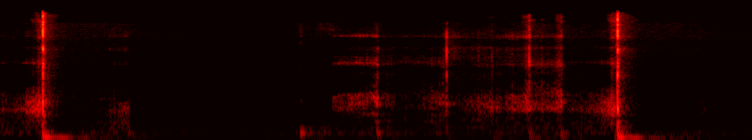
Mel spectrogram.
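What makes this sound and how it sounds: A single small, solid, round plastic poker-style game chip with a yellow rim and a printed gem sticker is held by fingertips with long painted nails and moved on a fabric mat, tapping and clicking against neighbouring chips. Four sharp, bright clicks stand out, with soft sliding and rustling between them and quiet pauses around them.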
